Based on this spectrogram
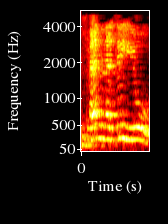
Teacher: وأدغم في ياء النسي فثقل، يبقى أبدل الهمزة ياء مضمومة وبعد كده أدغم في الياء اللي قبلها الساكنة · Term: الإدغام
